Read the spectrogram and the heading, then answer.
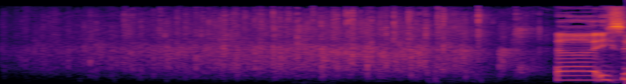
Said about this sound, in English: I think for this, please all, big round of applause.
